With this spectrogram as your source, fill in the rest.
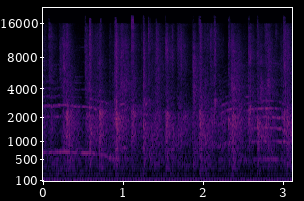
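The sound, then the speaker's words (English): An audience at a live music gig applauds itself with steady, dense clapping that holds throughout, fairly loud, with a few voices calling out over it. “Round of applause for all y'all.”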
